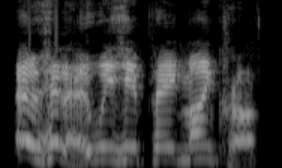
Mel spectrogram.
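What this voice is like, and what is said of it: Effeminate British accent. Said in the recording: “British accent ... It may seem a little effeminate”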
